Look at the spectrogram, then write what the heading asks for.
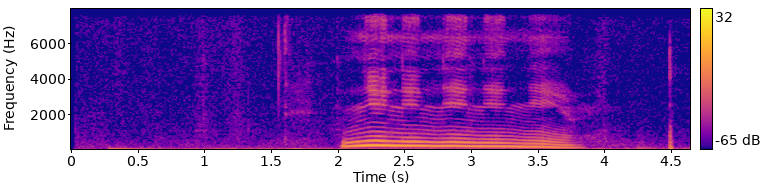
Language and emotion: Russian, neutral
